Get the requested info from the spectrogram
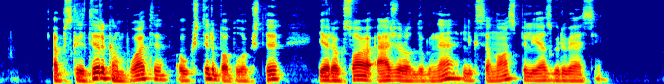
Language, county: Lithuanian, Vilnius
